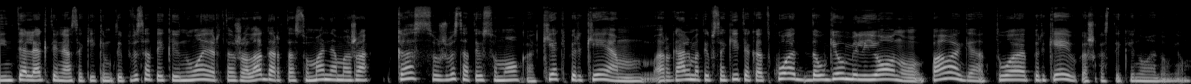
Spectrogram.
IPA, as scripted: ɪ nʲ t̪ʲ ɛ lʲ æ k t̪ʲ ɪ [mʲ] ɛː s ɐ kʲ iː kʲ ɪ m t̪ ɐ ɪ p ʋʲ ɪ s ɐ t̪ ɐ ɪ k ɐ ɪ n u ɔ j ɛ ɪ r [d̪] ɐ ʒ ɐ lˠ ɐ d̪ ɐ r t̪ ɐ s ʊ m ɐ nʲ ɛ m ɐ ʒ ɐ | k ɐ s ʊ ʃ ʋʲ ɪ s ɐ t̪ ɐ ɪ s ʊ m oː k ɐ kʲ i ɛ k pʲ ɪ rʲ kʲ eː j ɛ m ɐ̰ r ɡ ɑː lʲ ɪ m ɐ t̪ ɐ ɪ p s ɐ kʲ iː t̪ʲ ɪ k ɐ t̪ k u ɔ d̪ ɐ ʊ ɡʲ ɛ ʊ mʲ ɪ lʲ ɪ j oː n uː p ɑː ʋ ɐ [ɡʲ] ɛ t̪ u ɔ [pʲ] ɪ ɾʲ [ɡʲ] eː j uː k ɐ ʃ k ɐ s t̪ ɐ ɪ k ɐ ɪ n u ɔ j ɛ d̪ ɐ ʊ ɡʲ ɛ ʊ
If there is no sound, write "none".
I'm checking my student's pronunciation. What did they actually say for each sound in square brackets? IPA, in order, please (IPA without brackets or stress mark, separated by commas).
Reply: nʲ, t̪, ɡʲ, pʲ, kʲ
